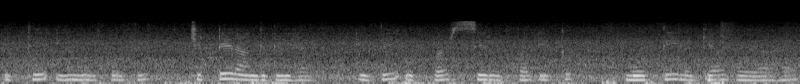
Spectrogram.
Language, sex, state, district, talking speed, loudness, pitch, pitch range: Punjabi, female, Punjab, Pathankot, 110 wpm, -19 LUFS, 205 Hz, 200-220 Hz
